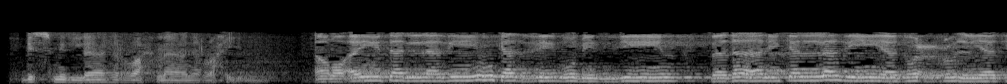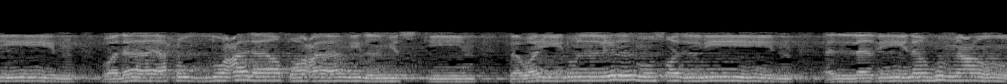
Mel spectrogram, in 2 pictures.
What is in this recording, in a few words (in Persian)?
ترتیل قاری سودانی; سوره ماعون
